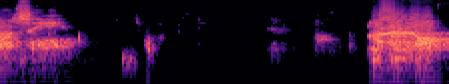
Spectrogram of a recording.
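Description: A woman speaking slowly into a microphone in short phrases: one phrase ends about a second in, and after a pause of nearly three seconds with only faint small mouth sounds, she starts the next phrase near the end.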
